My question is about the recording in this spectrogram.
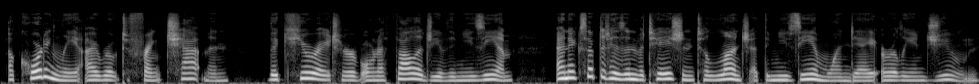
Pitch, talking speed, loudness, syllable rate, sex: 210 Hz, 165 wpm, -18 LUFS, 5.4 syllables/s, female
